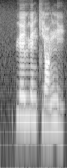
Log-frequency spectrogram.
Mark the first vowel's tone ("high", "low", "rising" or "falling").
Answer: high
